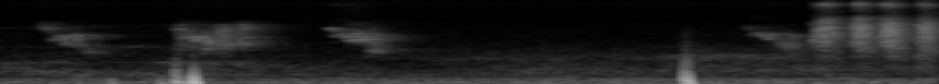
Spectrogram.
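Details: Budgerigars in a breeding aviary giving short rising chirps in separate bursts, then a rapid run of high repeated notes near the end, with two sharp knocks in between.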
